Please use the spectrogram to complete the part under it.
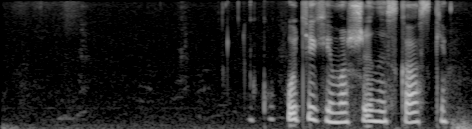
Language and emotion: Russian, neutral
